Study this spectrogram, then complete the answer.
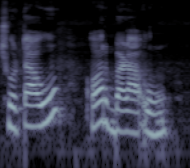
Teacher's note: इनको बोलने के लिए इनका उच्चारण स्थान ओष्ठ होता है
